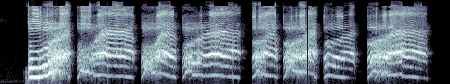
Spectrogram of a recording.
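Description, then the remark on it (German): Shrill, wailing distress screams of a hare blown on a predator call, about eight loud bursts in steady succession, each a quavering cry much like a sobbing infant, with no talking. “Weißt du, ein Hase schreit, klagt jämmerlich, der, der kämpft gerade um sein Leben.”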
